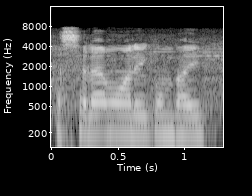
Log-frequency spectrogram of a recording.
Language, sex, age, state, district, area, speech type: Urdu, male, 30-45, Uttar Pradesh, Shahjahanpur, urban, spontaneous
